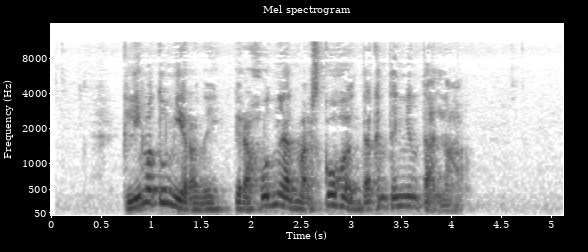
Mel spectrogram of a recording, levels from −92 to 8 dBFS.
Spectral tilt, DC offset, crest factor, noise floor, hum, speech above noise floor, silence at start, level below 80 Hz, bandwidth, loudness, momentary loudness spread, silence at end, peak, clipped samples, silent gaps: -7 dB/octave; under 0.1%; 16 dB; -63 dBFS; none; 45 dB; 0.7 s; -54 dBFS; 11.5 kHz; -18 LUFS; 9 LU; 1 s; -2 dBFS; under 0.1%; none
